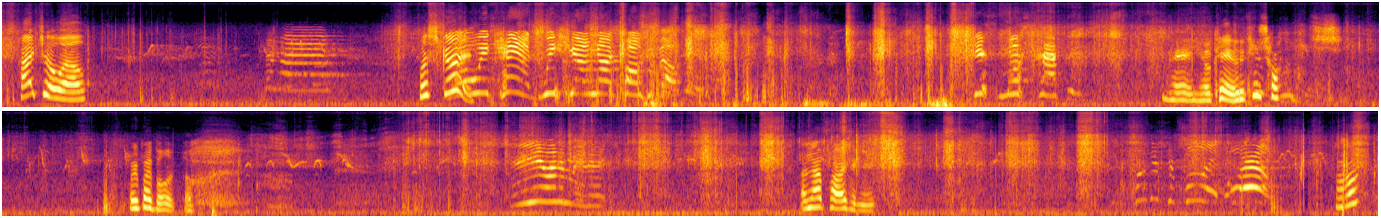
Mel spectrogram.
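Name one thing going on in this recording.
A young child shouts and squeals with excitement close by.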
